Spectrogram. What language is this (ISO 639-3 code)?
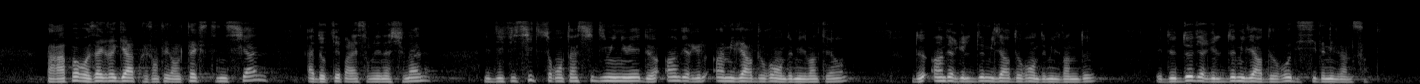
fra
